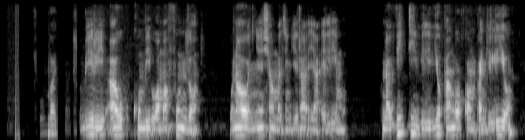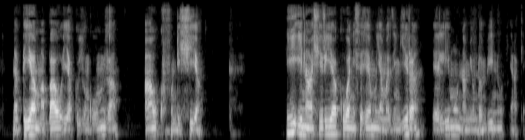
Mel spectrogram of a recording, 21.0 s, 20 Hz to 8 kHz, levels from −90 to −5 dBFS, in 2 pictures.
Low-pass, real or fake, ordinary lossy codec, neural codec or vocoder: 7.2 kHz; real; MP3, 48 kbps; none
